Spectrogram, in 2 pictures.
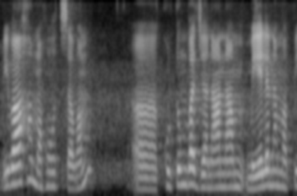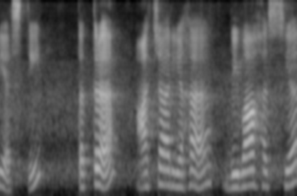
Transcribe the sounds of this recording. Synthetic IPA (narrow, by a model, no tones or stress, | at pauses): ʋiʋaːɦɐmɐɦoːt̪sɐʋɐm | kuʈumbɐd͡ʒɐnaːnaːmːeːlɐnɐmɐpiɐst̪i | t̪ɐt̪ɾɐ | a̰ːt͡ʃaːɾjɐɦɐ̆ | ʋiʋaːɦɐsjɐ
